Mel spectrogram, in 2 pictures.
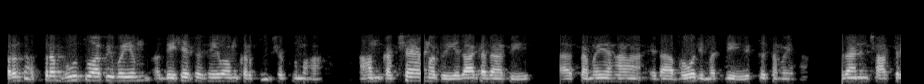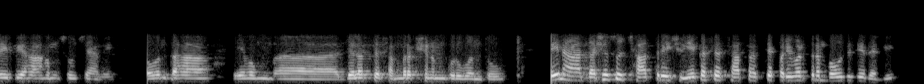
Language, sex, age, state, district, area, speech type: Sanskrit, male, 30-45, Telangana, Nizamabad, urban, conversation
